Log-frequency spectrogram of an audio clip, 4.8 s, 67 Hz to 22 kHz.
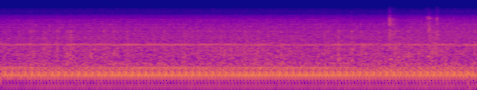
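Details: K11 Nissan Micra Super Turbo, car raised, engine running while alternator output is tested: steady, even idle with smooth low hum and faint constant whine; alternator gives about 14 V, charging normally.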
